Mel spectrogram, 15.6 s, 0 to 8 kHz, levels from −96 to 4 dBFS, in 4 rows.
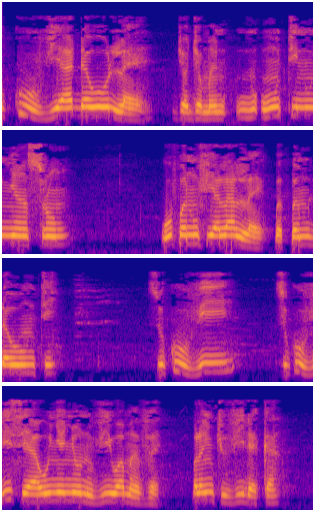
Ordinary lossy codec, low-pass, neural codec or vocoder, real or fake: MP3, 24 kbps; 7.2 kHz; none; real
